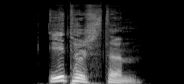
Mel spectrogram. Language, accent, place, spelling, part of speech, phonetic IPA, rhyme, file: German, Germany, Berlin, ethischstem, adjective, [ˈeːtɪʃstəm], -eːtɪʃstəm, De-ethischstem.ogg
- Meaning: strong dative masculine/neuter singular superlative degree of ethisch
